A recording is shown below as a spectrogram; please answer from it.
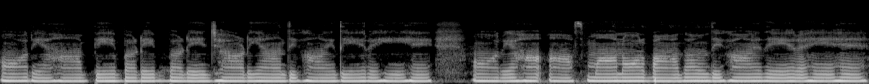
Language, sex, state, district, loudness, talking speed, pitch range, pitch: Hindi, female, Chandigarh, Chandigarh, -17 LUFS, 130 wpm, 155-160 Hz, 160 Hz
